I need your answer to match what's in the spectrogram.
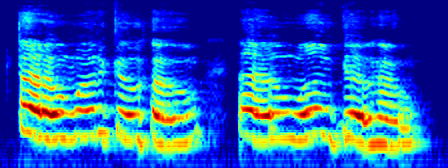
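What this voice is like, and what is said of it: Imitates a whining little kid. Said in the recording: “Like a little kid at Chuck E. Cheese ... I had to do my impression right quick.”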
